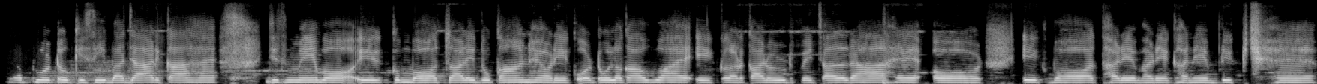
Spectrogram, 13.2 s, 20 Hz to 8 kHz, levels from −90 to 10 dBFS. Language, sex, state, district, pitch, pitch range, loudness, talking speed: Hindi, female, Bihar, Saharsa, 200 Hz, 195-210 Hz, -14 LUFS, 150 wpm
